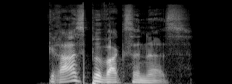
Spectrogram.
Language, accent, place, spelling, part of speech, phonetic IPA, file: German, Germany, Berlin, grasbewachsenes, adjective, [ˈɡʁaːsbəˌvaksənəs], De-grasbewachsenes.ogg
- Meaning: strong/mixed nominative/accusative neuter singular of grasbewachsen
